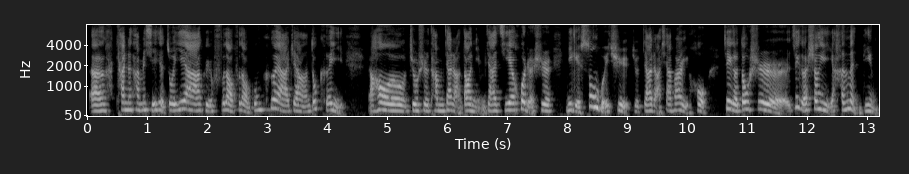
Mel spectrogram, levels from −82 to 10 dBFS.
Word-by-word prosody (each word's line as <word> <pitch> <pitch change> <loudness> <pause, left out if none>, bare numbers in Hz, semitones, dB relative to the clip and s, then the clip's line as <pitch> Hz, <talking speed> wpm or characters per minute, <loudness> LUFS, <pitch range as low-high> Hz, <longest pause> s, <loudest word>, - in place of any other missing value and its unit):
呃， 195 +2 +3 0.2
看 235 -1 0
着 - - +1
他 235 -1 -4
们 225 +1 -3
写 220 -2 0
写 235 - -1
作 215 - 0
业 240 +6 +2
啊， 215 -3 +3
给 205 -2 -3
辅 190 +5 -6
导 210 -5 +2
辅 185 - -12
导 200 -4 -1
功 225 +1 -4
课 280 +4 -1
呀， 190 -7 +1
这 185 +3 -5
样 180 -3 -2
都 250 - 0
可 255 -4 -5
以。 215 - -3 0.4
然 - - -2
后 205 -5 +4
就 205 +3 +1
是 205 0 -2
他 205 - -3
们 200 - -2
家 220 +2 0
长 215 - -3
到 205 +1 +2
你 190 -4 -4
们 - - -11
家 200 -1 -1
接， 220 +2 +1
或 245 +3 +3
者 - - -1
是 205 -3 +1 0.2
你 215 +2 -2
给 190 -6 0
送 330 - +4
回 235 - 0
去， 205 +2 -1
就 175 - -9
家 195 +4 -1
长 185 - -4
下 205 -2 -4
班 215 +2 -1
儿 - - 0
以 350 - -6
后。 - - -2 0.2
这 270 -1 +3
个 195 -2 +4
都 245 +4 +3
是 460 - +3
这 325 - -1
个 205 - +2
生 255 +5 +1
意 220 -4 0
也 - - -3
很 235 +6 -3
稳 255 - -2
定。 195 -2 -4
215 Hz, 290 characters per minute, -23 LUFS, 200-235 Hz, 0.4 s, 后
